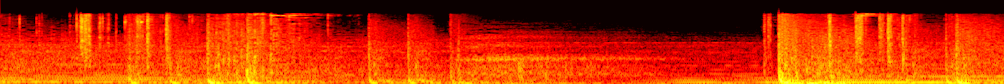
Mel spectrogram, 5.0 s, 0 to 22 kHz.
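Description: Bursts of rifle and machine-gun fire in a Call of Duty WW2 campaign battle, sharp cracking volleys in clusters, a lull, then another loud flurry.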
